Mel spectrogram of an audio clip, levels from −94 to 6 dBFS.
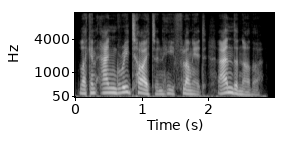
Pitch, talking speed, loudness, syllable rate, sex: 150 Hz, 180 wpm, -20 LUFS, 5.2 syllables/s, male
